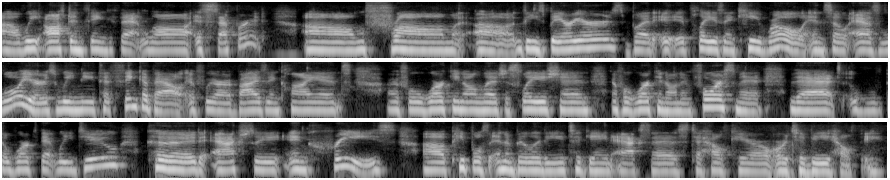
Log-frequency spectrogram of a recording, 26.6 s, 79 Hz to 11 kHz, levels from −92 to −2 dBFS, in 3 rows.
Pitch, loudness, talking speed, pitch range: 165 Hz, -27 LUFS, 155 wpm, 155-175 Hz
